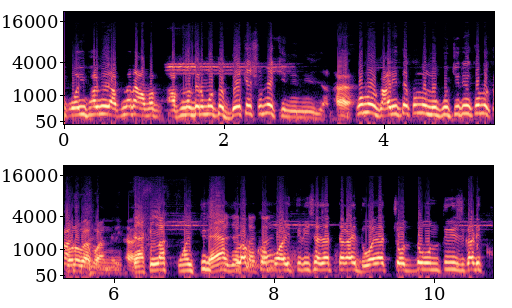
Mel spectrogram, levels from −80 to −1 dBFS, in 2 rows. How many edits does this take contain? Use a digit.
1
